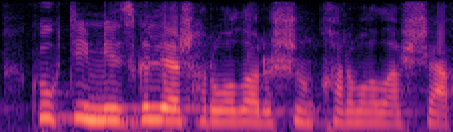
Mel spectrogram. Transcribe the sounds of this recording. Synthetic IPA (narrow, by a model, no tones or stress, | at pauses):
kʲʰɵk̚t̪e̞me̞zɡʲɪlɪʃɑɾuɑlˠɑɾʏʃɪɴqʰɑɾbɑlˠɑʃɑq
